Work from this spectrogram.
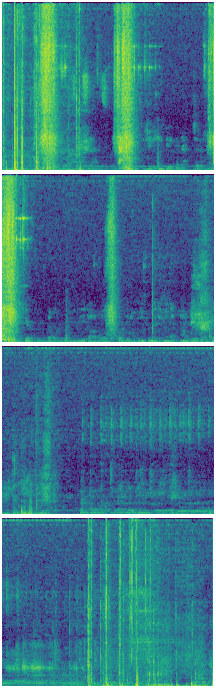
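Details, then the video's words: Yoda, a female pet dog, sneezing repeatedly indoors: three sharp, explosive bursts come in quick succession near the start, followed by quieter shuffling and a low hum, then a cluster of clicks and knocks toward the end. "my dog repeatively sneezing lolz"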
